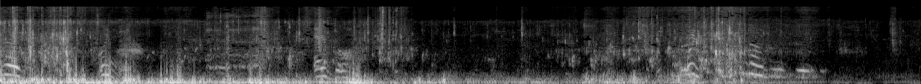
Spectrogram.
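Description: Water splashes and sloshes as a child scoops and wades in a shallow puddle.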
